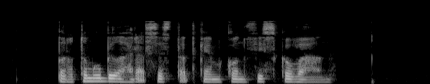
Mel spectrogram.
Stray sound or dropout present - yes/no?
no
